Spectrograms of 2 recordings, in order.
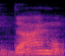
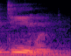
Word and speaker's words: daemon: Não adianta virem aqui falar, eu já expliquei que daimon, pronúncia é daimon porque vem do grego, em inglês eles pronunciam daemon. É, não, que a pronúncia é daemon, não é daimon. Daimon é em grego, pra gente falar é mais fácil.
